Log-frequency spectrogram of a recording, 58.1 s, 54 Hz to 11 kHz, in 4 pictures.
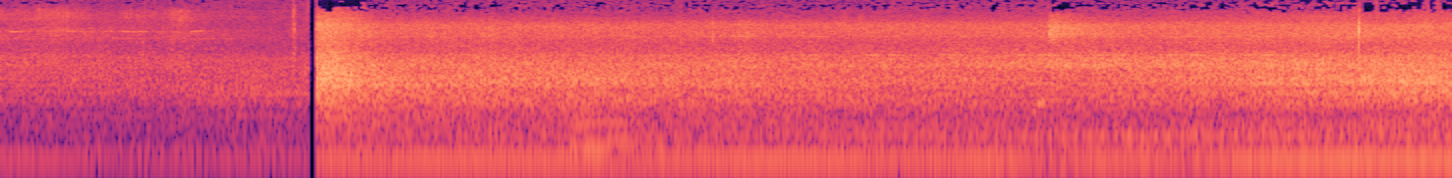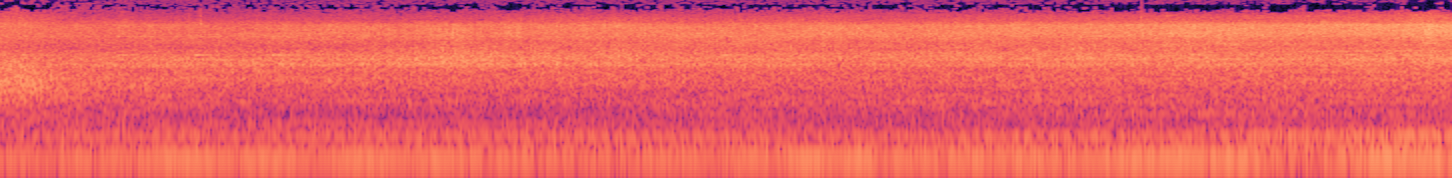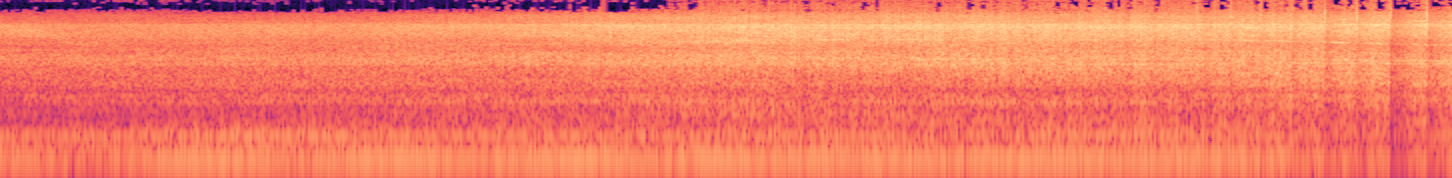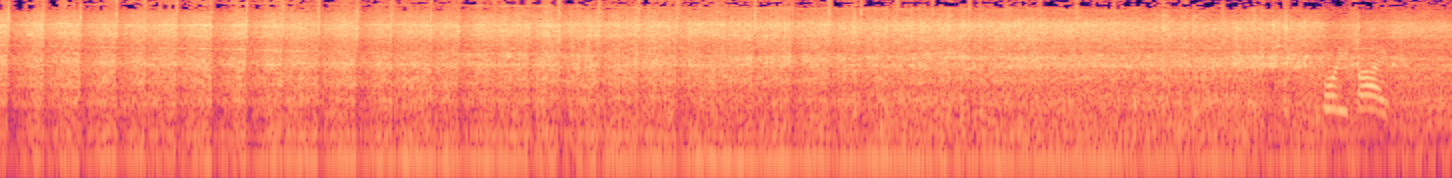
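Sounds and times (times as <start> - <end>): diesel locomotive engines droning: 0.0 - 58.0
train wheels clacking on rails: 33.1 - 58.0.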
